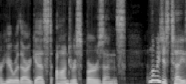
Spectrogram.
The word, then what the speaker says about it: Berzins: with our guest Andress bersin let me just tell you something your last name looking at your business card right now is spelled exactly how it sounds e e r z i ns bersin hard to believe it's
